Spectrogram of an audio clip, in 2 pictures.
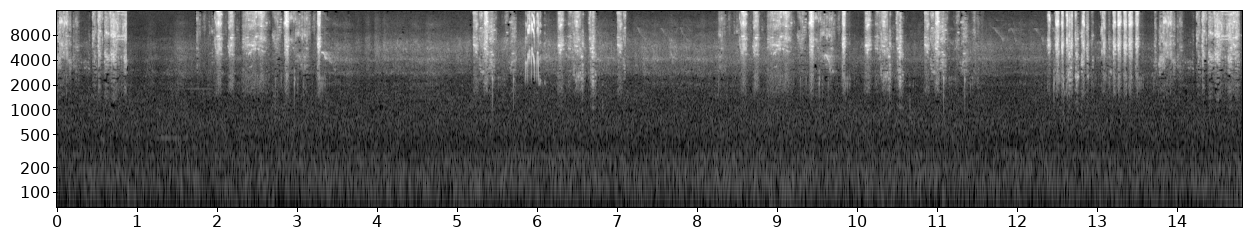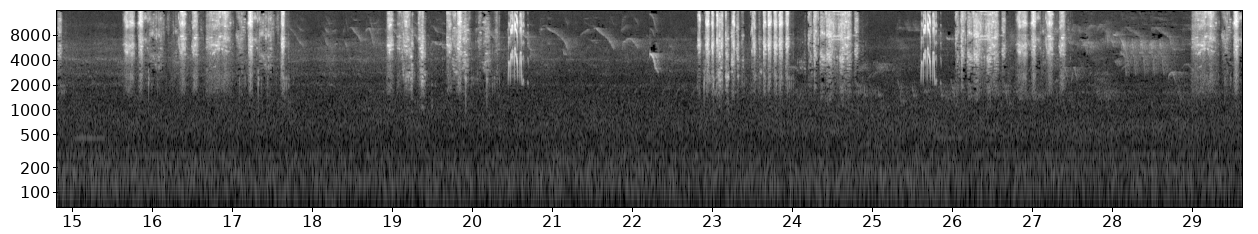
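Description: Mouse squeaking sound effect: rapid, high-pitched squeaks in short clusters, repeated every second or two over a faint steady background hiss.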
